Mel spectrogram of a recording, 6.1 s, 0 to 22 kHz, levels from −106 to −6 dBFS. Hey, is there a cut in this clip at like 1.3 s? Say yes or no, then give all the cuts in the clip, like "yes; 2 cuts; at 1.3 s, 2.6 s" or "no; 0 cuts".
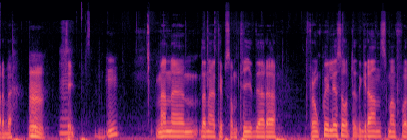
yes; 3 cuts; at 1.3 s, 3.0 s, 4.6 s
